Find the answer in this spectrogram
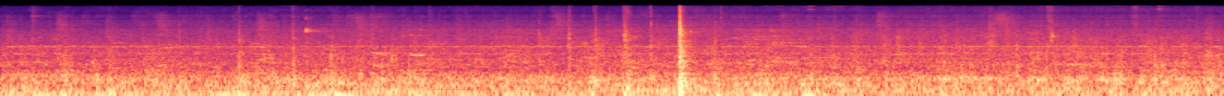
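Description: Store escalator running with a steady low rumble, over general shop noise. A single sharp click about seven seconds in.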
